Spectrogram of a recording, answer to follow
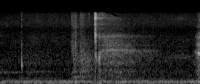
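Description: A quiet pause in a room, broken by one short sharp click about a second in.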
